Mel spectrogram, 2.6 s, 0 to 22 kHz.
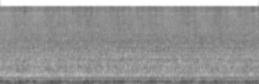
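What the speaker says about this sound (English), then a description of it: "Good sounding engine." A 1968 Chevrolet Camaro convertible with electronic ignition and an Edelbrock 4-barrel carburetor idles nearby, giving a steady, even low rumble throughout.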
